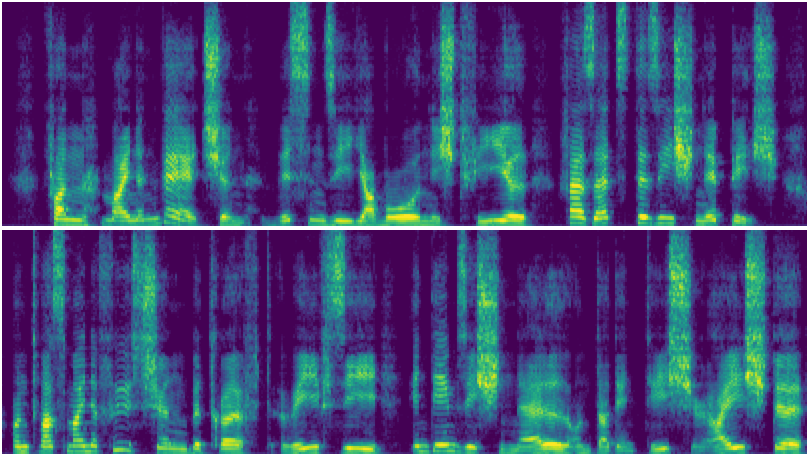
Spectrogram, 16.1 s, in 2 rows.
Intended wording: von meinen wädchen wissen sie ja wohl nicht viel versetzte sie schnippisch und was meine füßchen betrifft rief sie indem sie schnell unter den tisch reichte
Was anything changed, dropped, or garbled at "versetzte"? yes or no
no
